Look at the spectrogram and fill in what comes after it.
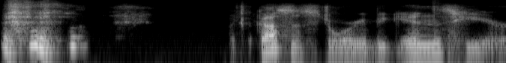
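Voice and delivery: put-on very slow, rough, creaky old-man narrator voice. Quoting the script's narrator while discussing the script: old man narrator voice. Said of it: "you do such a good job at the old man voices".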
